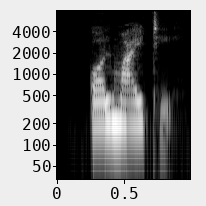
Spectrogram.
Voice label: "Almighty", English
